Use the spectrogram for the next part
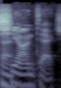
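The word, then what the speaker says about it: Świątek: Swiatek. Every time we say her name differently. – I think it's Swiatek. – Swiatek? – Yeah. – Let's go with Swiatek.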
